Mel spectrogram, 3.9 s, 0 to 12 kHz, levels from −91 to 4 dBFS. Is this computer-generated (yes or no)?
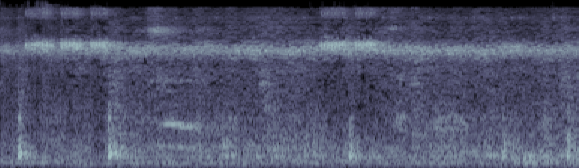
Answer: no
